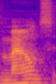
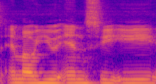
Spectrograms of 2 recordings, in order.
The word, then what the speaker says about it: Mounce: It's last name is Mounce, Mounce. It's spelled like bounce with a on it. Bounce with an M.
